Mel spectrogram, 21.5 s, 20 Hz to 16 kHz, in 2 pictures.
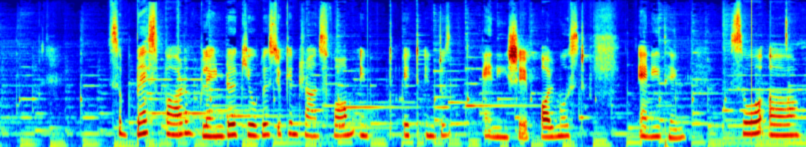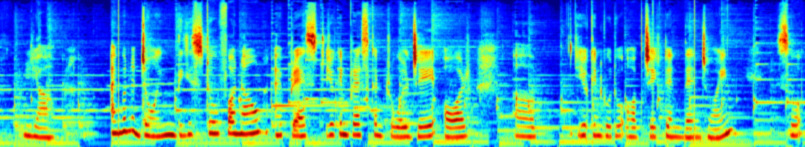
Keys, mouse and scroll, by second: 0.9 KP_7, 2.1 g, 4.7 KP_1, 5.3 click, 8.0-8.8 scroll down 1, 8.8 drag, 11.2-13.7 drag, 13.7 ctrl+j, 15.3 g, 17.5 KP_7, 18.6 g, 20.2 KP_1, 20.6 scroll up 2.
